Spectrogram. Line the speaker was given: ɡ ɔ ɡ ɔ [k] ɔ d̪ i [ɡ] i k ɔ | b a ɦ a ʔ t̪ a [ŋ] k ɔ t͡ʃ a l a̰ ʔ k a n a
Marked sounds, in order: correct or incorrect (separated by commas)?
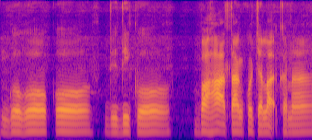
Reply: correct, incorrect, correct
